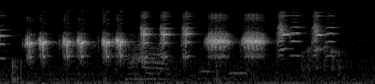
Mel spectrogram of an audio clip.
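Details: Great reed warbler at Bohdanečský pond: strident, croaky paired notes repeated quickly, then louder rasping syllables in a steady rhythmic sequence lasting about three seconds.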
